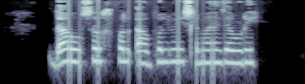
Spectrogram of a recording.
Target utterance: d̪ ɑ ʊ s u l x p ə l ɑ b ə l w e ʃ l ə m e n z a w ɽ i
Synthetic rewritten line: d̪ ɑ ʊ s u l x p ə l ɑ b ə l w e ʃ l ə m a n z a w ɽ i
